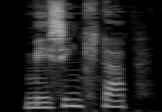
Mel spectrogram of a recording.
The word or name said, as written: messingknap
